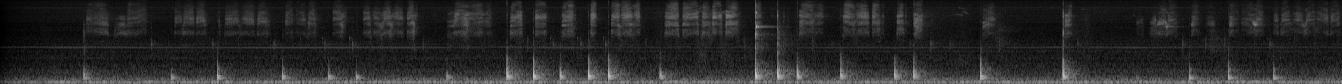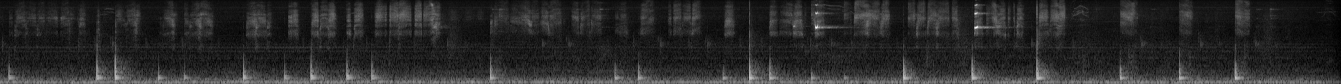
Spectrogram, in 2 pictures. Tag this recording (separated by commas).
home sounds, Writing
